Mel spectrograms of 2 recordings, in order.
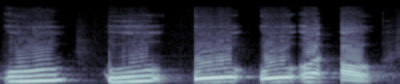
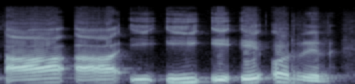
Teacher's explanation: तो आवृतमुखी वे होते हैं जिनमें मुंह का आकार गोल नहीं बनता है, जबकि व्रतमुखी वे होते हैं जिनमें मुंह वृत्त के समान गोल बन जाता है। तो ऊ ओ और औ ये क्या कहलाते हैं, व्रतमुखी कहलाते हैं, जबकि आ ई ए और रेर ये क्या है, अव्रतमुखी कहलाते हैं, क्योंकि इनमें मुंह सीधा रहता है, गोल नहीं बनता है।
